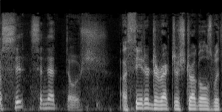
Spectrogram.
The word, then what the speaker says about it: Synecdoche: Schenectady. Yeah, that's how I would pronounce it. Something like that. Schenectady. No, Synecdoche.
